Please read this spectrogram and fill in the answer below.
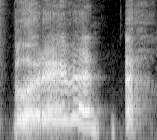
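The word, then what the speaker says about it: Blüdhaven: well first you should learn how to pronounce the name properly it's blue DAV actually the A's probably different anyway if you want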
